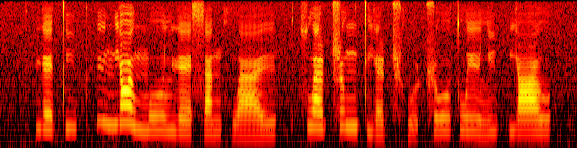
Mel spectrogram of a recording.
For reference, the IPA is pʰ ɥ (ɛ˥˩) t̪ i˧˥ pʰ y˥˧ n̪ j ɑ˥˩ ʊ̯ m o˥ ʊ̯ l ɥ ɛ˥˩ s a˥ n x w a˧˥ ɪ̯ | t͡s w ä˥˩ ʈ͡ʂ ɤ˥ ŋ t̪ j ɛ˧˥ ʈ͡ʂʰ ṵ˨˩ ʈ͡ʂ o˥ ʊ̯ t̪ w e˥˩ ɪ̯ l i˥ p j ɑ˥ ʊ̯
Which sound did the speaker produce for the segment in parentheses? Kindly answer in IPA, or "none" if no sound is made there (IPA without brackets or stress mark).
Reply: ɛ˥˩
